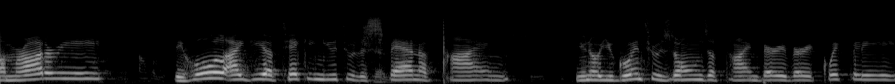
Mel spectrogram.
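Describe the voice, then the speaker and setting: A woman with a Hawaiian accent talks at a moderate pace in a fairly high pitch. Her intonation stays fairly even over a quiet background. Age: 70s. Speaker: hula teacher. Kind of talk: panel discussion.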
